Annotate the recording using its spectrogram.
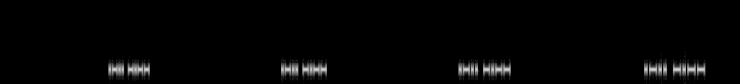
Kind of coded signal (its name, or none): Morse code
